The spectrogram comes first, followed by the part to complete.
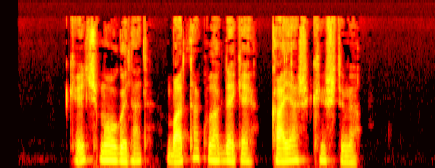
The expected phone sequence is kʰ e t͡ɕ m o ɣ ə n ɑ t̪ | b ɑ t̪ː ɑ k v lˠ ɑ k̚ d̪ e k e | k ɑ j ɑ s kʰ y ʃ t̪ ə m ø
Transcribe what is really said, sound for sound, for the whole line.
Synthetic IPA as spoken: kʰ e t͡ɕ m o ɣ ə n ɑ t̪ | b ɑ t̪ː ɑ k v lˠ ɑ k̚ d̪ e k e | k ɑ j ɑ ʃ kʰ y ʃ t̪ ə m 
